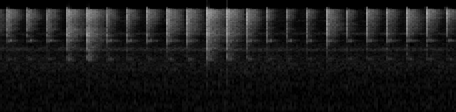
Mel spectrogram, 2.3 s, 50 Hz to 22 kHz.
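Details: Rapid sharp snapping clicks at about 10 a second, steady and even, from a Q-switched Nd:YAG laser with 1064 and 532 nm wavelengths removing a neck tattoo on a woman; a pulsed tattoo-removal laser firing.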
